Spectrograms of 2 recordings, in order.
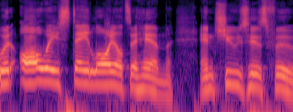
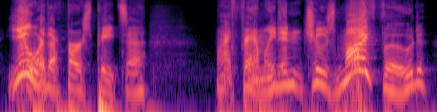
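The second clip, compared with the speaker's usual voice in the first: shocked villain voice; 5 dB louder than usual. A narrator's reading. Villain realizes his defeat.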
